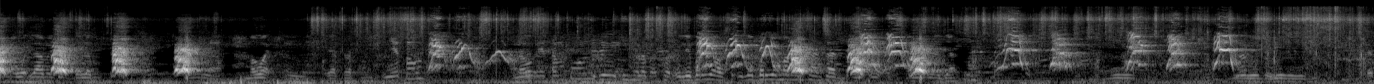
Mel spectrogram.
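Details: Grey sable Belgian Malinois at a stud service in Bisal, Manaoag, Pangasinan, giving three short sharp barks in quick succession, followed by further clustered barking mixed with people talking nearby.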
